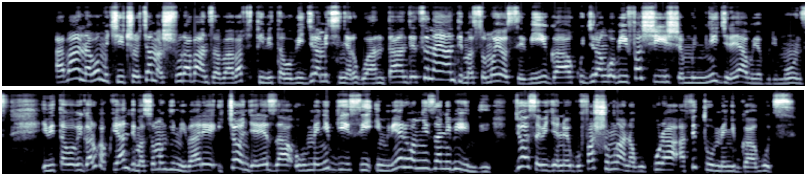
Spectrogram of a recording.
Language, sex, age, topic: Kinyarwanda, female, 18-24, education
